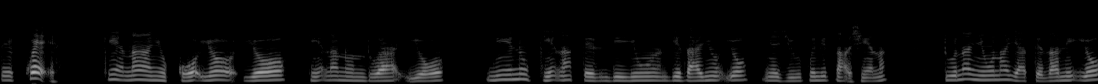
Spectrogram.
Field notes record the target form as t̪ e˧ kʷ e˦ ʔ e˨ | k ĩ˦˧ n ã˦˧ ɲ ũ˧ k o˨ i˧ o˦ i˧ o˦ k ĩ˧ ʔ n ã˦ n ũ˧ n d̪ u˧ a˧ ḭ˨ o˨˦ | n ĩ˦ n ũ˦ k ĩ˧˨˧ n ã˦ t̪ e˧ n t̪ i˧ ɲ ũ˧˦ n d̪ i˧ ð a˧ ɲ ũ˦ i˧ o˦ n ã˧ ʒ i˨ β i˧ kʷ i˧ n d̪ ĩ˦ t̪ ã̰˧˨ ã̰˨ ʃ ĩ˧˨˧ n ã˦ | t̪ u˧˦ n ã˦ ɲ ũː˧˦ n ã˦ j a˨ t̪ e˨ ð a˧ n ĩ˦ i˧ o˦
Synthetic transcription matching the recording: t̪ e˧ kʷ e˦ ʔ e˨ | k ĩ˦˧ n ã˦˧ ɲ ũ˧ k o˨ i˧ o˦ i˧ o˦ k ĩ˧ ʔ n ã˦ n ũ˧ n d̪ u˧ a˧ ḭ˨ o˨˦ | n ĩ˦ n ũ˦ k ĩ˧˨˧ n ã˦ t̪ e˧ n d̪ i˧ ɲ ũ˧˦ n d̪ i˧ ð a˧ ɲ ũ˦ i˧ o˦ ɲ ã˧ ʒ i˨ β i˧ kʷ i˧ n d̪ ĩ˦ t̪ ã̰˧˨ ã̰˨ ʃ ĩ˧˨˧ n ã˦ | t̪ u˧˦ n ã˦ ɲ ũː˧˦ n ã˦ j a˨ t̪ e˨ ð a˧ n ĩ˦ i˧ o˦

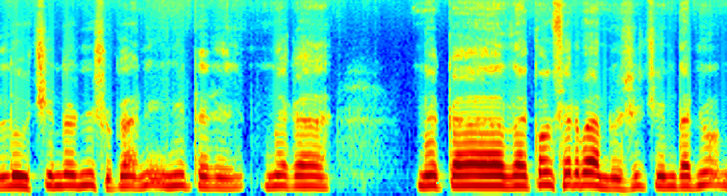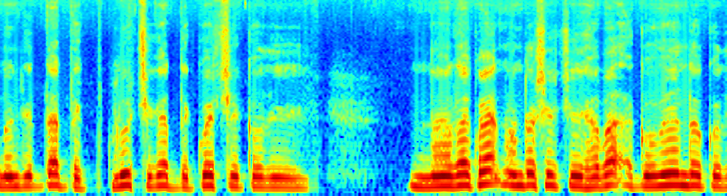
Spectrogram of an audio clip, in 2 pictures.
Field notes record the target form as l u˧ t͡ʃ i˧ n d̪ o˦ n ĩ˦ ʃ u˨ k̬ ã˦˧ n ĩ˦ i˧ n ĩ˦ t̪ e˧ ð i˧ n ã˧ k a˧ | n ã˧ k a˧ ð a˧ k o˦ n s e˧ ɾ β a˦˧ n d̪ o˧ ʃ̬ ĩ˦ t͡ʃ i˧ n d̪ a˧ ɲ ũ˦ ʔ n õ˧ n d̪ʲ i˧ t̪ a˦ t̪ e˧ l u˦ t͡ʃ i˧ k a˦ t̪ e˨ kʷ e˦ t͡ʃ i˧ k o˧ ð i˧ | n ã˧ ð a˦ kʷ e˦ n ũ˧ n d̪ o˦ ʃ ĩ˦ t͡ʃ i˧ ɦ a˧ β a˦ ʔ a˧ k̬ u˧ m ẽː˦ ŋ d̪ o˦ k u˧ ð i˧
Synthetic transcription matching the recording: l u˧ t͡ʃ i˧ n d̪ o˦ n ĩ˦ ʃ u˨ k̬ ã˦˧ n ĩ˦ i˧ n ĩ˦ t̪ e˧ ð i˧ n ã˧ k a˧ | n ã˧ k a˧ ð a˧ k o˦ n s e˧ ɾ β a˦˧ n d̪ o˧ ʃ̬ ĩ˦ t͡ʃ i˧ n d̪ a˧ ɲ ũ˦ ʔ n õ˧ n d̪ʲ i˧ t̪ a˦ t̪ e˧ l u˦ t͡ʃ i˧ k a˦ t̪ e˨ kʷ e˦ t͡ʃ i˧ k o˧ ð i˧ | n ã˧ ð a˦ kʷ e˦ n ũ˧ n d̪ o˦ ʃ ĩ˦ t͡ʃ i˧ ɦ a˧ β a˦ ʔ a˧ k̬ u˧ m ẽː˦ n d̪ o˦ k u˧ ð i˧

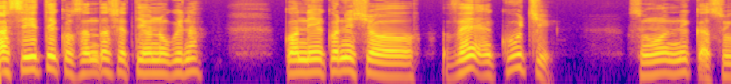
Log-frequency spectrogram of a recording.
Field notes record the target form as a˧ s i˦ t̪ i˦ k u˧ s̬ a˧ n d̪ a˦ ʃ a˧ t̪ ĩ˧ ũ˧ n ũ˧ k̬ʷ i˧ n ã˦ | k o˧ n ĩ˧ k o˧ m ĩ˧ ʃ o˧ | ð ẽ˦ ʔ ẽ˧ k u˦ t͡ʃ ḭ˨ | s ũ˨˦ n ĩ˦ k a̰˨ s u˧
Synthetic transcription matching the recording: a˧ s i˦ t̪ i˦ k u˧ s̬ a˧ n d̪ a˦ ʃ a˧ t̪ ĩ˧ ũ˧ n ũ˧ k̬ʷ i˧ n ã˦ | k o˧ n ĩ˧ k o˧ n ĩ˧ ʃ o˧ | ð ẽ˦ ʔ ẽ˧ k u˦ t͡ʃ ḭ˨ | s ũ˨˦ n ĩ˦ k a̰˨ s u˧

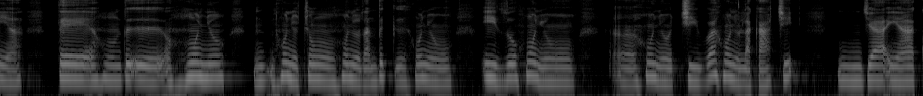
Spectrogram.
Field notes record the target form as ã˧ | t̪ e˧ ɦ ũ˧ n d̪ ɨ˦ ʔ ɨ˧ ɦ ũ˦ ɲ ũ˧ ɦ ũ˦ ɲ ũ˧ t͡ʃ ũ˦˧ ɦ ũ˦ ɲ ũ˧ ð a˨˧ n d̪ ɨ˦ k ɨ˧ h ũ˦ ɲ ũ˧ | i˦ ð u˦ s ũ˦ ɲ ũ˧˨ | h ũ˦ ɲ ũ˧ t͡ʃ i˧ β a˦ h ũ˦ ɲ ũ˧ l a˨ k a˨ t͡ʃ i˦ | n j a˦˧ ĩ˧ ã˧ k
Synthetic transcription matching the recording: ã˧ | t̪ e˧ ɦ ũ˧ n d̪ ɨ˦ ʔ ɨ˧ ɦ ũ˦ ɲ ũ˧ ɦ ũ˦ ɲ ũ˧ t͡ʃ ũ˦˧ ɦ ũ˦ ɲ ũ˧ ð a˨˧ n d̪ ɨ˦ k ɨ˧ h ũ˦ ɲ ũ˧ | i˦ ð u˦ h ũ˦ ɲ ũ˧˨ | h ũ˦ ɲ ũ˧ t͡ʃ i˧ β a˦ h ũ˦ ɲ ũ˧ l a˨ k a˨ t͡ʃ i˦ | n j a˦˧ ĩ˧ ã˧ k

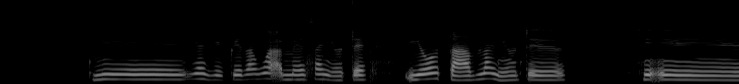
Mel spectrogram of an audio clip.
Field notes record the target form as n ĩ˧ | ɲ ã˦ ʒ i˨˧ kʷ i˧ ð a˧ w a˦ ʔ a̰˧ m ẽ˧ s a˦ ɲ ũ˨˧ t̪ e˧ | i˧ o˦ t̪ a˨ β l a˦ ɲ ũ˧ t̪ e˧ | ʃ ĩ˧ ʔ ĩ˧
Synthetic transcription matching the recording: n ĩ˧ | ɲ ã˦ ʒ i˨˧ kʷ i˧ ð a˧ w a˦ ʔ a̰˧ m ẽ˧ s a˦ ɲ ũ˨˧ t̪ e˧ | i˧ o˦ t̪ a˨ β l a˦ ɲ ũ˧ t̪ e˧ | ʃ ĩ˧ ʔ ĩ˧

